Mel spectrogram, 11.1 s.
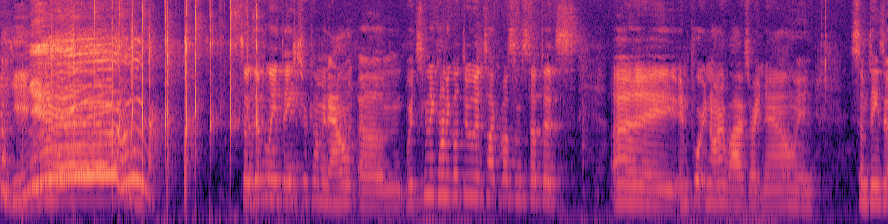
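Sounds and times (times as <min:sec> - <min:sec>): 
speech: 0:00.1 - 0:00.7, 0:03.0 - 0:11.0
applause: 0:01.1 - 0:03.0.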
